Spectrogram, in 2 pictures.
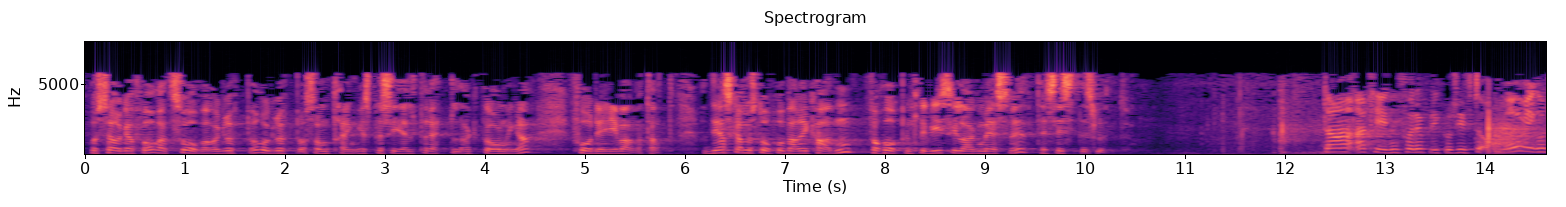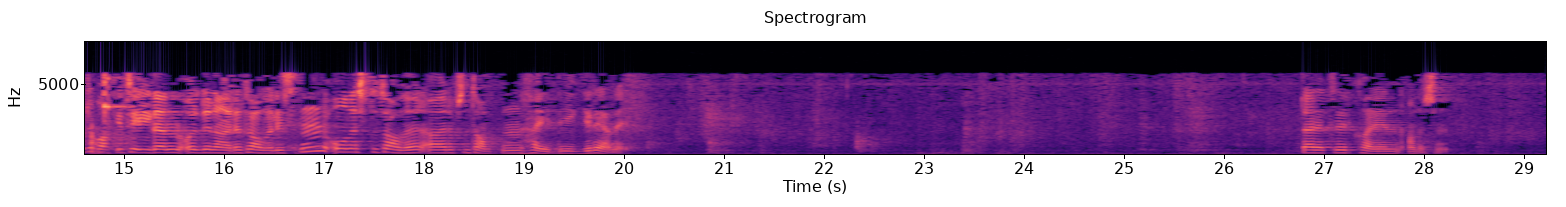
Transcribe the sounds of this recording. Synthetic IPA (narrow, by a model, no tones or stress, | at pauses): ɔsœɾɡəfɔɾɑt̪soːʁbɑːʁəɡɾʉpːəɾɔɡɾʁʉpːəsɔmt̪ʰɾɛŋːəspɛsɪɛlt̪ʰːɪlɛt̪ːəlɑkt̪əɔɾnɪŋəɾfoːɖɛɪʋɑːʁət̪ʰɑt̪ːɔd̪æːskɑlmɛst̪oːpʰɔbɑʁɪkʰɑːd̪n̩fɔɾhoːpənt̪ʰlɪʋiːsɪlɑːɡmɛɛsʋeːt̪ʰɪsɪst̪əslʉt̪ː | d̪̥ɑæʈʰiːd̪n̩fɔɾɛpʰlɪkːʊːʂɪft̪əʔɔməʋɪɡoːʈɪlbɑːkət̪ʰɪld̪ɛnɔ̰ɾd̪ɪnæːɾət̪ʰɑːləlɪst̪n̩ɔnɛst̪ət̪ʰɑːləɾæ̰ɾɛpɾəsn̩t̪ʰɑnt̪n̩ɦæɪd̪ɪɡɾeːnɪ̰ | d̪̥æɾɛt̪əɾkʰɑɾɪnɑ̰nə̰ʂn̩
